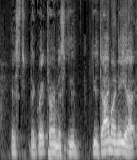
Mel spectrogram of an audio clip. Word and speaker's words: eudaimonia: great term is you eudaimonia it's either eudaimonia or eudaimonia i've heard both pronunciations so eudaimonia sometimes translated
